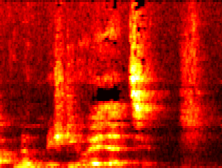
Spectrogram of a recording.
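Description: A woman talking for about the first second and a half, then a short pause.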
